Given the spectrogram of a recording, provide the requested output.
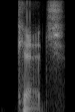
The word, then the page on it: ketch: British English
